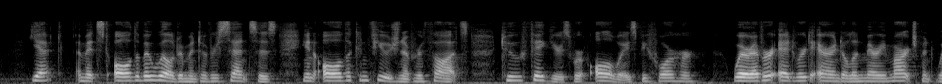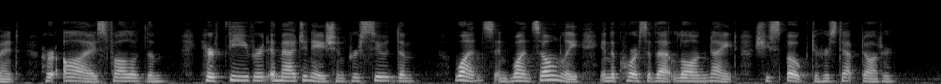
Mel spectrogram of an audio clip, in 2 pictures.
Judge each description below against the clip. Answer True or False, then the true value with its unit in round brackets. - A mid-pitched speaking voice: True (155 Hz)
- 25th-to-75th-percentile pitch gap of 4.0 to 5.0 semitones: False (3.5 semitones)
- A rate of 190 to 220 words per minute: False (170 wpm)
